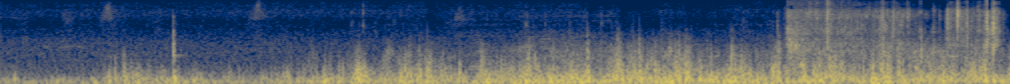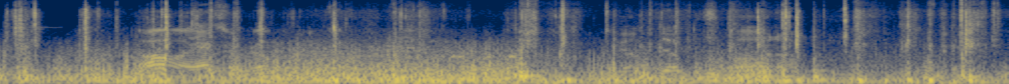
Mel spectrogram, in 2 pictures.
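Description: Wind buffeting the microphone, then from about four seconds in a rapid, irregular run of slaps and knocks as a landed redfish flops on the boat deck.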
